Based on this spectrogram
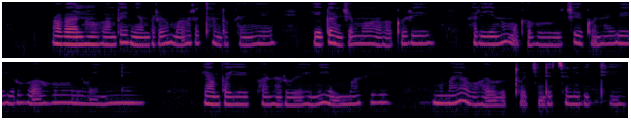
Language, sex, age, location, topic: Kinyarwanda, female, 18-24, Kigali, health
